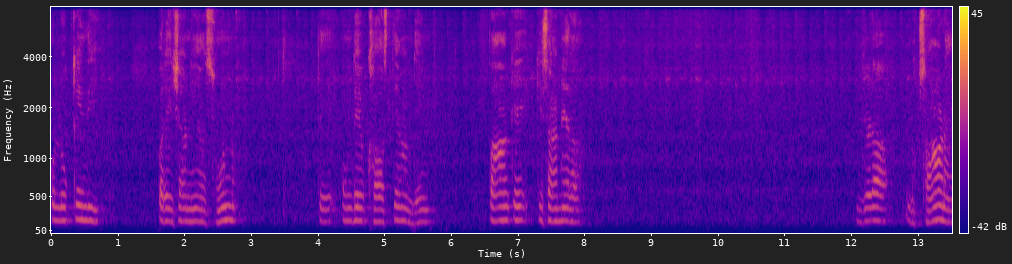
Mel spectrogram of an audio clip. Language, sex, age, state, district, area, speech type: Dogri, male, 45-60, Jammu and Kashmir, Samba, rural, spontaneous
